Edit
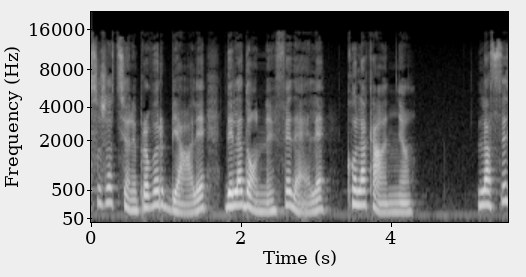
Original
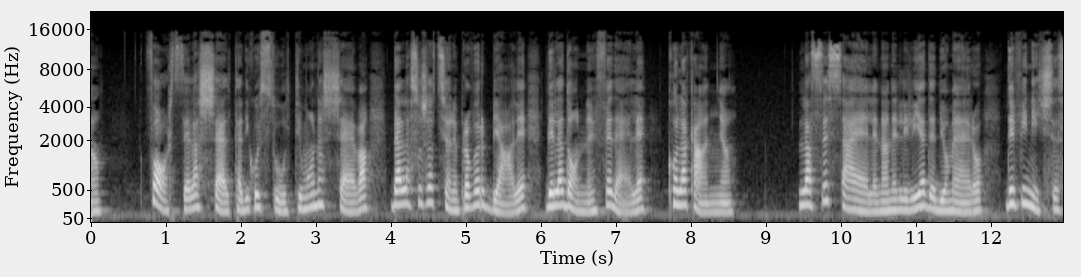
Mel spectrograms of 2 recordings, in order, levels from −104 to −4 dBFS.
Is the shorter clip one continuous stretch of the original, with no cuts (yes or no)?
yes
